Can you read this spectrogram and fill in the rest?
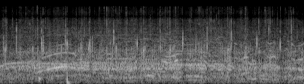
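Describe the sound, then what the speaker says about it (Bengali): A concert crowd at a live outdoor program at Lalbagh Astabal Moidan erupts in loud, dense applause and cheering, with clapping and shouting blended together and continuing steadily throughout. "জোরে হাততালি হয়ে যাক।"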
